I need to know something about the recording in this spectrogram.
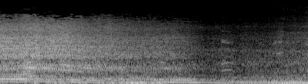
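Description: A sports car engine idles with a deep rumble.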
